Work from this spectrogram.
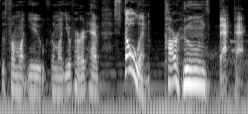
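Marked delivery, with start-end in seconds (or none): none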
